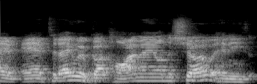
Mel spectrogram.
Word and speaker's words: Jaime: For starters, I get called Jaime on a pretty much daily basis, but it's actually Jaime. I was but born in Spain.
